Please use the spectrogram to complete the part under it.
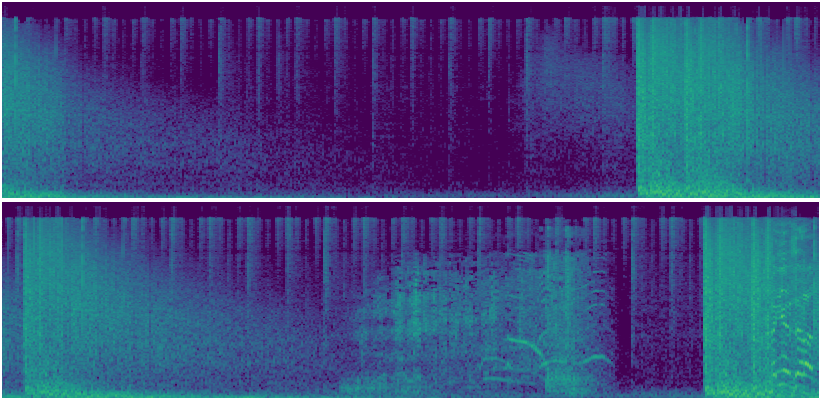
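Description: Bombardment and artillery fire striking residential buildings in Gaza, heavy booming blasts that hit suddenly and roll away in long decaying rumbles, repeated several times, with a voice talking in between.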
